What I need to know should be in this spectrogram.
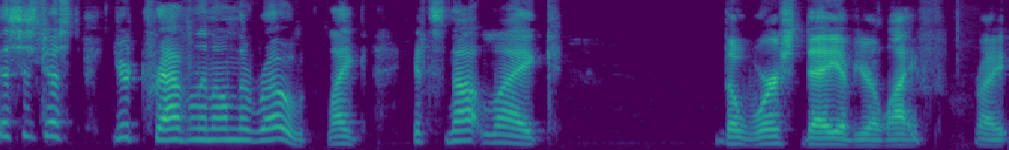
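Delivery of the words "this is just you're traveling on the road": very high-pitched, exasperated complaining tone. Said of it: "I'm like".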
